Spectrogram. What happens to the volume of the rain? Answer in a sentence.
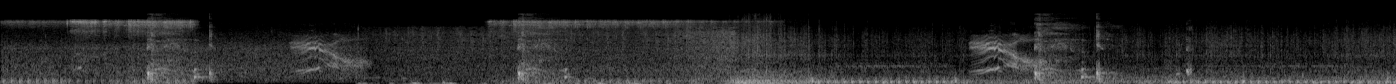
The volume of the rain goes up, then down.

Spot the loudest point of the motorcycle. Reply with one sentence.
The volume of the motorcycle peaks at 1 second.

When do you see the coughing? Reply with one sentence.
The coughing can be heard from 1.4 to 2.2 s, from 5.2 to 5.8 s and from 10.3 to 11.9 s.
